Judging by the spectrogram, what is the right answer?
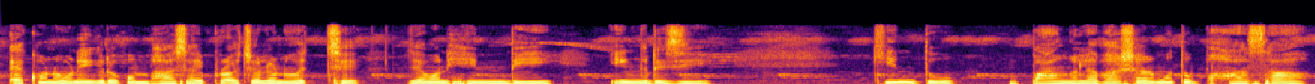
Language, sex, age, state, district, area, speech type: Bengali, female, 45-60, West Bengal, Paschim Medinipur, rural, spontaneous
